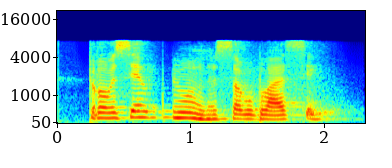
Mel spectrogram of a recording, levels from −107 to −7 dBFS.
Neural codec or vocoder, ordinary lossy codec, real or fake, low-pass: codec, 16 kHz, 0.5 kbps, X-Codec, HuBERT features, trained on balanced general audio; none; fake; 7.2 kHz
